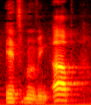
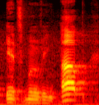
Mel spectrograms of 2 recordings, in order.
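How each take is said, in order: Both takes have the same delivery.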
